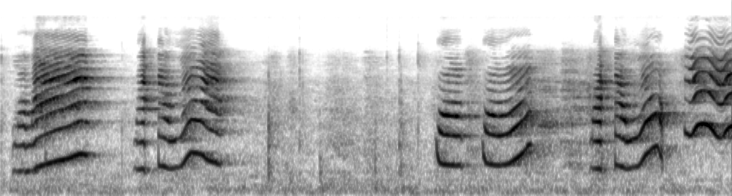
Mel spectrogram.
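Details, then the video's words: {'caption': 'Pet parrot talking indoors, saying mummy papa: three bursts of rich harmonic, voice-like syllables with rising and falling inflections, separated by short pauses, with faint room clicks between.'} "Mummy Papa Bolne Wala Tota || Talking Parrot || Pattu Parrot Talking"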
